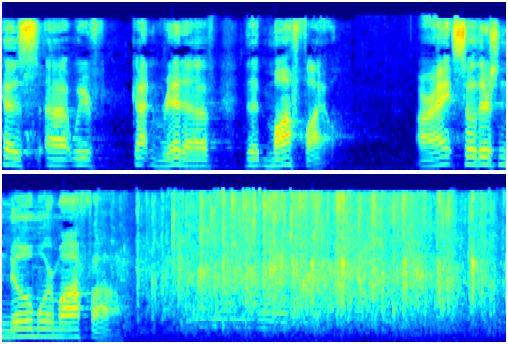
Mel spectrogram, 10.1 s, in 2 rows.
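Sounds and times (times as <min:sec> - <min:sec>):
speech: 0:00.0 - 0:03.4, 0:04.2 - 0:06.5
audience applause: 0:06.4 - 0:10.0.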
